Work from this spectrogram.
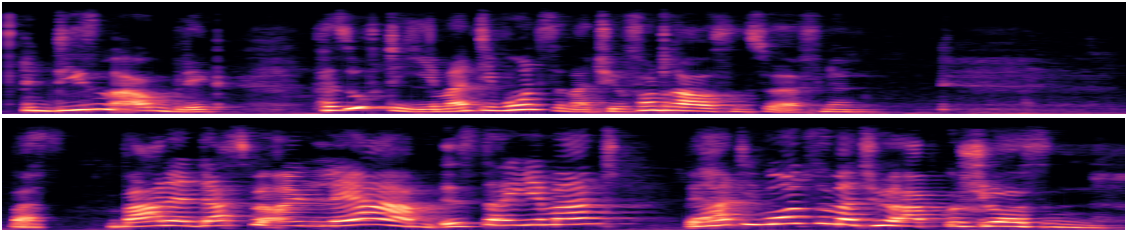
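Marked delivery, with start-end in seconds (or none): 5.6-11.1 a man calling through the door, raised and higher. A narrator's reading. Man behind a locked door calling out in alarm. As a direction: call out from outside the door. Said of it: "rief eine Männerstimme".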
